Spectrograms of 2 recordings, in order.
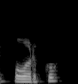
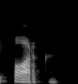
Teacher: um O fechado no masculino singular e um O aberto em todas as outras formas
